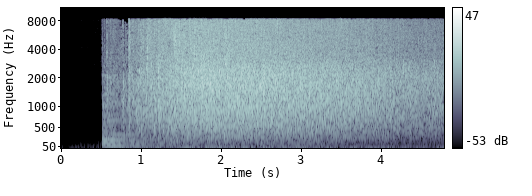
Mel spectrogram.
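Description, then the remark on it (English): A large audience bursts into sustained applause for the BBC Symphony Orchestra after a brief final chord of Antonín Dvořák's Symphonic Variations (composed 1877), broadcast on Kansas Public Radio; the dense clapping swells and holds steady at a fairly loud level, without any talking. “Applause for the BBC Symphony Orchestra and the symphonic variations composed in 1877 by Antonín Dvořák here on Kansas Public Radio”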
